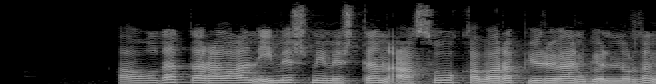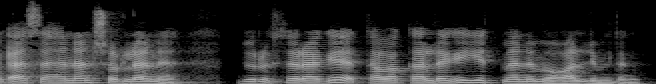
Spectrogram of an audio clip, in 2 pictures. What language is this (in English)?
Bashkir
